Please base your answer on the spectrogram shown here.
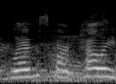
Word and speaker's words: Glenn Scarpelli: the hollywood museum with glenn scarpelli did i say it right you did it's like you speak italian tommy are you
